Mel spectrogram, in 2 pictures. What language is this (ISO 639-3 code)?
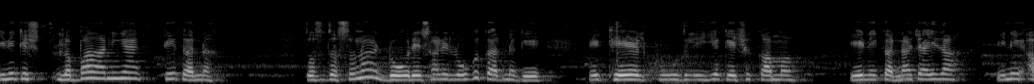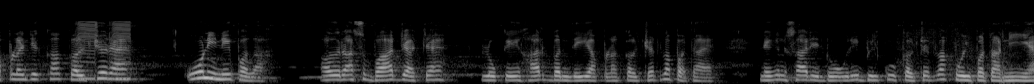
doi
